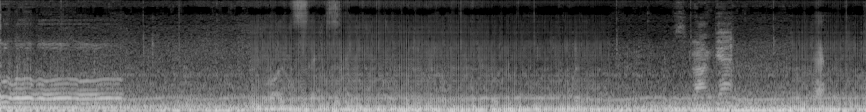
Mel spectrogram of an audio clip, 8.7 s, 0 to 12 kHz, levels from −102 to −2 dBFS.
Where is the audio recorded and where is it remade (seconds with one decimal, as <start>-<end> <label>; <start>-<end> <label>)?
0.0-2.5 recorded; 2.5-6.1 remade; 6.1-7.9 recorded; 7.9-8.7 remade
